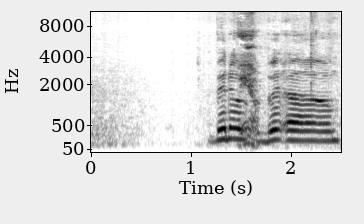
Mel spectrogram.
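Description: Faint murmuring fades to a brief silence, then a pigeon lets out two throaty coos: a short one followed by a longer, steady one, fairly loud.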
